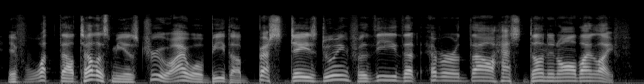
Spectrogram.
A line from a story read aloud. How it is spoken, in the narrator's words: cried he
